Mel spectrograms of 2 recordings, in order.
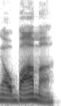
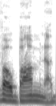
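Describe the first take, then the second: First: The name is pronounced the ordinary way. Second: The name is pronounced in an unusual way. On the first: The speaker calls it wrong. "Trump got it wrong by saying Obama" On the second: The speaker calls it right. "instead of Obama"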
